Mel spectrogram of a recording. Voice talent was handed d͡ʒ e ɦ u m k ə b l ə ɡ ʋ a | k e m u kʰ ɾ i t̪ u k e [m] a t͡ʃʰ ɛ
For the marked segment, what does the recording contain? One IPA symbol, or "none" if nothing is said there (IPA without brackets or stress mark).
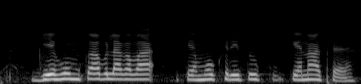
n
